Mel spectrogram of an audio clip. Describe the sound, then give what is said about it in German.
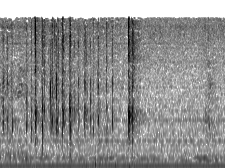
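Typing on a computer keyboard to send a message: many quiet, irregular key clicks in quick bursts over a low steady hum, with one sharper click near the end. “nehmen wir mal Fader und dann tippen wir die Message.”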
